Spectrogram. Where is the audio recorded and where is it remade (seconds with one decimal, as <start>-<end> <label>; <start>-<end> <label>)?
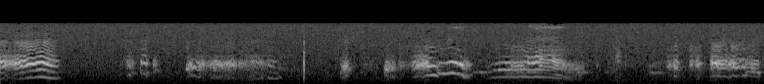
0.0-5.2 recorded; 5.2-7.6 remade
